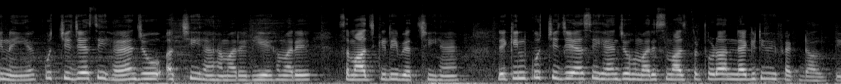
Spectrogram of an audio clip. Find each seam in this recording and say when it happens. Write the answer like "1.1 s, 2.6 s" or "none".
none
